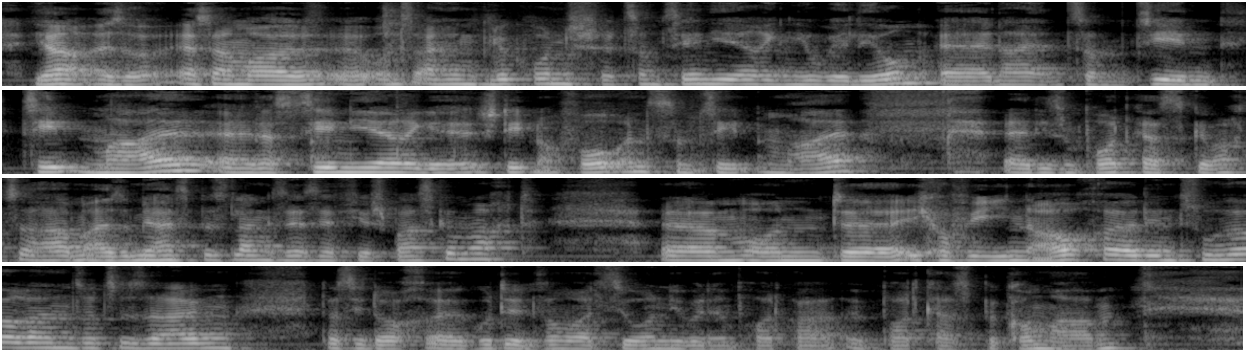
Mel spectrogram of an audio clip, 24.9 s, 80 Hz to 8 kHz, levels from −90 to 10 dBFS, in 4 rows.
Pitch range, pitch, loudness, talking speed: 140-165 Hz, 150 Hz, -26 LUFS, 160 wpm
